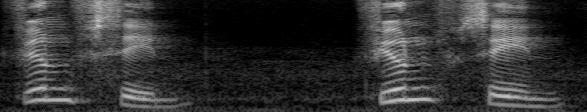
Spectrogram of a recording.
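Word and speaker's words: fünfzehn: h n is 15 in german and its pronunciation is fun fuel sane so we are at the end of this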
